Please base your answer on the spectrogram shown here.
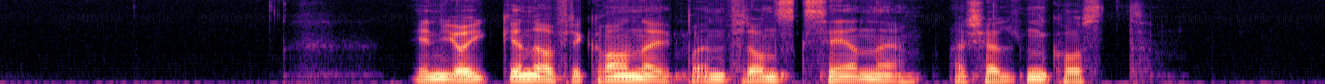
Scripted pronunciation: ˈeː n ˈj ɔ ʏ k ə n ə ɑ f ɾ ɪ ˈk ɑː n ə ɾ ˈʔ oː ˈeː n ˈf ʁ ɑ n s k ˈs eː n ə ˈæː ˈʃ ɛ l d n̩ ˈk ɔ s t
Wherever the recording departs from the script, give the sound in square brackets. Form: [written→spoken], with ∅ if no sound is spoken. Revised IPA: ˈeː n ˈj ɔ ʏ k ə n ə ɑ f ɾ ɪ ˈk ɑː n ə ɾ [ˈʔ→ˈp] oː ˈeː n ˈf ʁ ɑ n s k ˈs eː n ə ˈæː ˈʃ ɛ l d n̩ ˈk ɔ s t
